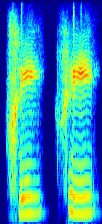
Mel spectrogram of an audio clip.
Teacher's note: آپ کو تو وہ حرف کو موٹا کر کے ہی پڑھنا ہے، لیکن پڑھتے وقت یہ اتنا موٹا نہیں ہوگا جتنا کہ آپ پیش اور زبر لگا کر پڑھو گے، ٹھیک ہے؟ یہ تھوڑا اس کے حساب سے موٹاپے کی یعنی حرف کو موٹا کرنے کی لیول جو ہوتی ہے وہ تھوڑی کم ہو جاتی ہے. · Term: تفخیم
